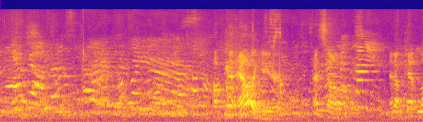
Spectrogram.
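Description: A crowd of young children talking over one another in a large hall, a constant jumble of overlapping voices.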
